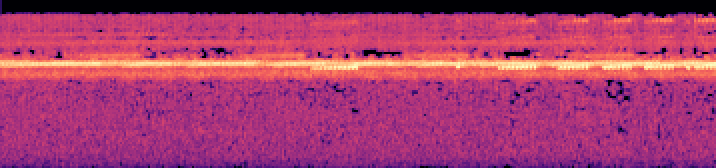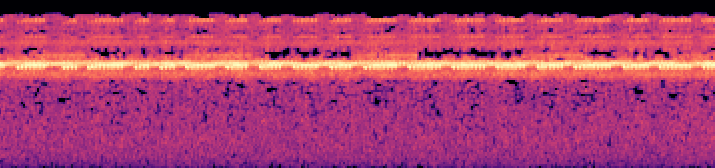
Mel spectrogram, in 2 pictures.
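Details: Insect calling in a high, shrill, continuous band that becomes rapidly pulsed after a few seconds, a fast steady chirping that runs on evenly with a light hiss of ambient noise.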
